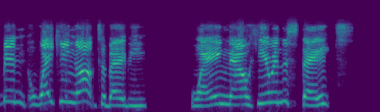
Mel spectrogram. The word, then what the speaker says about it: Hoang: I can't sleep on baby Wang, and I am not, well, that's just the way it's pronounced. YouTube told me to pronounce it as wine, but you see it's spelled differently. So just letting you know.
